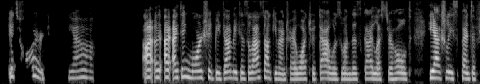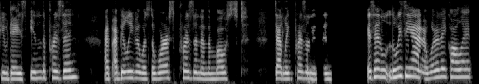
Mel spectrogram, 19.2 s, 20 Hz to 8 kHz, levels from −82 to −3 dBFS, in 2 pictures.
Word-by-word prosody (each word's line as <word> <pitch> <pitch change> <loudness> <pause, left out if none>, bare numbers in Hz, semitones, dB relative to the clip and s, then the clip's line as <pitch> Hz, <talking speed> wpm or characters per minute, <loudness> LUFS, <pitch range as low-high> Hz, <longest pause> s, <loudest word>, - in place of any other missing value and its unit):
It's 290 - -4 0.3
hard, 245 -10 -5 0.4
yeah. 245 +1 -8 1.0
I 260 -1 +5
I 265 - +8
I - - +2
I - - -1
think 280 0 -1
more 245 +1 +1
should 245 -3 -4
be 220 -1 -1
done 230 +2 0
because 220 -2 -2
the 210 - -3
last 230 +3 +2
documentary 205 -5 -2
I - - +1
watched 205 +1 -2
with 200 0 -5
dad 220 0 +1
was 200 0 -2
when 200 0 -1
this 200 0 -3
guy 210 0 -3
Lester 195 0 -2
Holt, 205 -1 -2 0.3
he 245 -1 +5
actually 230 -1 +4
spent 215 -1 -2
a 205 - -2
few 215 0 -2
days 205 -1 +1
in 230 +1 -1
the 245 - -4
prison? 255 +2 0 0.5
I've 210 -1 0
I 210 - +3
believe 230 +2 +1
it 225 -1 +1
was 205 -1 -1
the 205 - 0
worst 225 +2 0
prison 225 -3 -1
and 200 0 -1
the 200 - -1
most 215 - -4 0.5
deadly 210 -2 +2
prison 220 +1 -3
is 195 0 -2
in 200 0 -2 0.7
it's 245 +3 +1
in 280 -1 +4
Louisiana; 275 -3 +3
what 225 +3 -2
do 265 - +3
they 285 0 +1
call 270 0 +2
it? 275 -1 -4
225 Hz, 180 wpm, -24 LUFS, 205-250 Hz, 1.0 s, I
